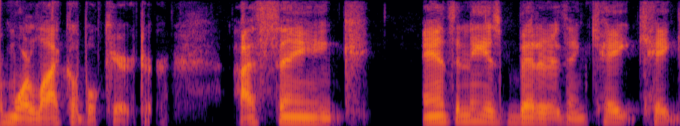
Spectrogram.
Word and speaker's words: Anthony: His name is Anthony. Yeah, it has a H, but they don't say it.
